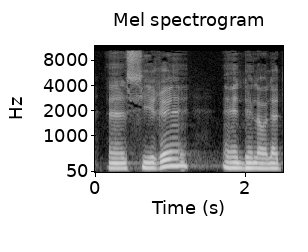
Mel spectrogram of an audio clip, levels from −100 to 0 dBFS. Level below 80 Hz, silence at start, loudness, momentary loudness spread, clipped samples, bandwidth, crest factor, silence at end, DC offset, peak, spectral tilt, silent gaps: -68 dBFS; 0.15 s; -22 LUFS; 8 LU; under 0.1%; 11 kHz; 14 dB; 0 s; under 0.1%; -8 dBFS; -6 dB/octave; none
